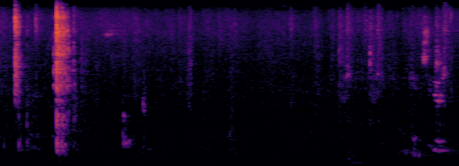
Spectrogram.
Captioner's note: camera click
